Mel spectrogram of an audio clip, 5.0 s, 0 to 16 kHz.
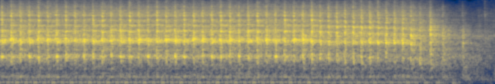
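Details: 1985 Honda Rebel, 2,000 miles, first start after 17 years stored, fresh fuel, choke not yet set: steady starter cranking about four beats a second, engine never catches, cranking trails off; no start.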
